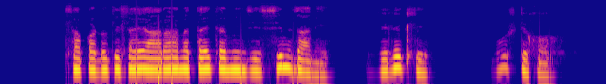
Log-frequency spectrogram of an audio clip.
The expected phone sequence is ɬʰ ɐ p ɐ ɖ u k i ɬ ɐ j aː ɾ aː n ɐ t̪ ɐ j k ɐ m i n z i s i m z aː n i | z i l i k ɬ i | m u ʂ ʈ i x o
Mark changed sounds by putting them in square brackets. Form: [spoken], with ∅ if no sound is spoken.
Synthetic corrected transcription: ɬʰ ɐ p ɐ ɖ u k i ɬ ɐ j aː ɾ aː n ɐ t̪ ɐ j k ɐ m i n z i s i m z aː n i | z i l i k ɬ i | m u ʂ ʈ i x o

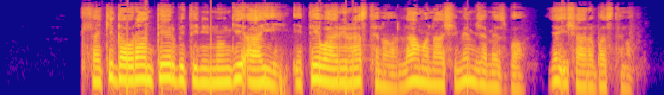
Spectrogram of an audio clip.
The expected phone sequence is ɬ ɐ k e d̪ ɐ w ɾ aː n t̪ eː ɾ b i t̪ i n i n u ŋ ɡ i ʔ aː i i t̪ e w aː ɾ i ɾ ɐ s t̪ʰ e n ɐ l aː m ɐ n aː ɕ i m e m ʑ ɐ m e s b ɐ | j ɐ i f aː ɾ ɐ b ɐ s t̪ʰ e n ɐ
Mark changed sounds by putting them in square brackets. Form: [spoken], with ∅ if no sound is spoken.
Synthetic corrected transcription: ɬ ɐ k [i] d̪ ɐ w ɾ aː n t̪ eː ɾ b i t̪ i n i n u ŋ ɡ i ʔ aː i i t̪ e w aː ɾ i ɾ ɐ s t̪ʰ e n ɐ l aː m ɐ n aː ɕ i m e m ʑ ɐ m e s b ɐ | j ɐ i [ɕ] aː ɾ ɐ b ɐ s t̪ʰ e n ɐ

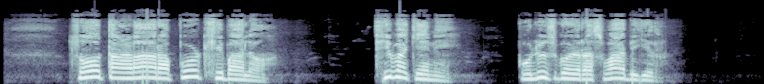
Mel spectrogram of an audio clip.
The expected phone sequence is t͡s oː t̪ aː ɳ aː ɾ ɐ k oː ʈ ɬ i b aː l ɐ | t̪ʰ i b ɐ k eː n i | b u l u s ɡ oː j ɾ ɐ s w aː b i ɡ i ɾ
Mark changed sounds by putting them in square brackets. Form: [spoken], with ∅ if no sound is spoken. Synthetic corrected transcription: t͡s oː t̪ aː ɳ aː ɾ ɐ [p] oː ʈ ɬ i b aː l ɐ | t̪ʰ i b ɐ k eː n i | [p] u l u s ɡ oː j ɾ ɐ s w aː b i ɡ i ɾ

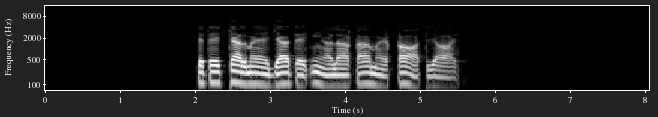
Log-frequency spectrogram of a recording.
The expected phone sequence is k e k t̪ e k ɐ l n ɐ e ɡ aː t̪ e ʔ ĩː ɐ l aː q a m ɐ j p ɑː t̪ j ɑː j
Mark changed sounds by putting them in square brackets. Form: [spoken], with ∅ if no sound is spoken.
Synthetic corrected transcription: k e [∅] t̪ e k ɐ l [m] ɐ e ɡ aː t̪ e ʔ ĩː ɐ l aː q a m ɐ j [q] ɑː t̪ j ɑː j

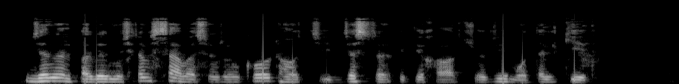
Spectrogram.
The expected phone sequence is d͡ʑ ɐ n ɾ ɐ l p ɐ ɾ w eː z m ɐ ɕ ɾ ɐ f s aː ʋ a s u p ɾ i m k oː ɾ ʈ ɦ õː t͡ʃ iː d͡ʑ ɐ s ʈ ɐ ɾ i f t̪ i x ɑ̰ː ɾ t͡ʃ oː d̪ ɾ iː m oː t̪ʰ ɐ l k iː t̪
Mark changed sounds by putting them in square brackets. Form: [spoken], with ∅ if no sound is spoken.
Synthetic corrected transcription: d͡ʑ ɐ n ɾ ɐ l p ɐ ɾ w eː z m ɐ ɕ ɾ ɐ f s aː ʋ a s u p ɾ i m k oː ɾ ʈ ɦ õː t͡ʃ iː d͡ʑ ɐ s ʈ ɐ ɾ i f t̪ i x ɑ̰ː ɾ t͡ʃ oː d̪ ɾ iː m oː [t̪] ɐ l k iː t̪

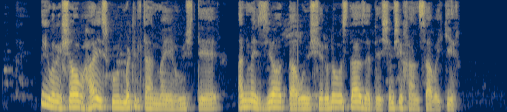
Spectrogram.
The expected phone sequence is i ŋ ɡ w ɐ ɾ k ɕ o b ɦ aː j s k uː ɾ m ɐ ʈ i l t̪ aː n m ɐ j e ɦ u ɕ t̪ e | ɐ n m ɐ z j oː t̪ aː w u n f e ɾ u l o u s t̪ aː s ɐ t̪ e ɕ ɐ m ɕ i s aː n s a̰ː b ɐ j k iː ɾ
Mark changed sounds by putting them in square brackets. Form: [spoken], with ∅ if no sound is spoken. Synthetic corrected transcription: i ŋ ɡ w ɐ ɾ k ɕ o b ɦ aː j s k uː [l] m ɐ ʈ i l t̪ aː n m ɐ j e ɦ u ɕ t̪ e | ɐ n m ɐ z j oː t̪ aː w u n [ɕ] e ɾ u l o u s t̪ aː [z] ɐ t̪ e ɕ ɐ m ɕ i [x] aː n s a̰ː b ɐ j k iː ɾ

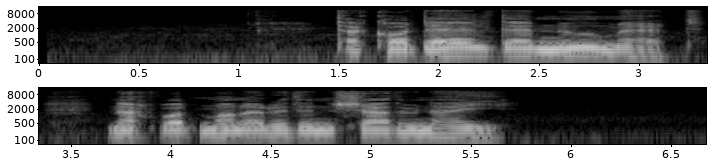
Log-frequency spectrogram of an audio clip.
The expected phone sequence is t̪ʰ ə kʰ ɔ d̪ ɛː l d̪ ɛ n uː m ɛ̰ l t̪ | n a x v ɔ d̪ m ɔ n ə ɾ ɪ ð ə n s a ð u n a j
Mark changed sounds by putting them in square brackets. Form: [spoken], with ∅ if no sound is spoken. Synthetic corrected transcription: t̪ʰ [a] kʰ ɔ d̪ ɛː l d̪ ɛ n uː m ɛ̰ [ɹ] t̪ | n a x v ɔ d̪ m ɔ n ə ɾ ɪ ð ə n [ʃ] a ð u n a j

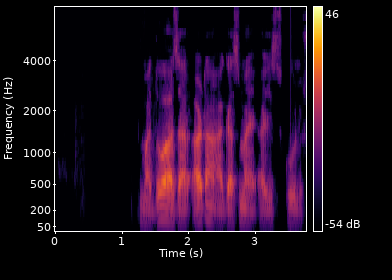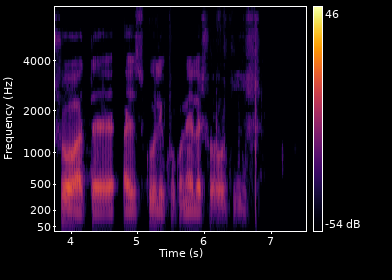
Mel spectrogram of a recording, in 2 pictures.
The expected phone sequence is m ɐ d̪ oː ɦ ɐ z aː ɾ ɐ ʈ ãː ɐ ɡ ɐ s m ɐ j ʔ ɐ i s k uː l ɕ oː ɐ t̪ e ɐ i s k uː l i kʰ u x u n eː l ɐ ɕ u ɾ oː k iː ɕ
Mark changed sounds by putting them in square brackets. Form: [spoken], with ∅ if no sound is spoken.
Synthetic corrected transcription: m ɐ d̪ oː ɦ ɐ z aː ɾ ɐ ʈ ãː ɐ ɡ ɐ s m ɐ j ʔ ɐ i s k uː l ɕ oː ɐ t̪ e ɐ i s k uː l i kʰ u [k] u n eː l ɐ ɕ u ɾ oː k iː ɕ

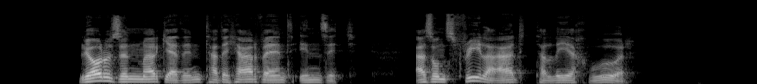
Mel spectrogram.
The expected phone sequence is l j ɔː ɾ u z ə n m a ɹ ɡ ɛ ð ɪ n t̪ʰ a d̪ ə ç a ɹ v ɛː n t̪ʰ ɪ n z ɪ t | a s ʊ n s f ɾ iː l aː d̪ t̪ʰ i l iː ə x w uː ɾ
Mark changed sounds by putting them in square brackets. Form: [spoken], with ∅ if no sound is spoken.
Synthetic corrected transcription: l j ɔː ɾ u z ə n m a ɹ ɡ ɛ ð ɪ n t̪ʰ a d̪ ə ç a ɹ v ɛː n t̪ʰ ɪ n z ɪ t | a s ʊ n s f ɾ iː l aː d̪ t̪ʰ [a] l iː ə x w uː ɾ

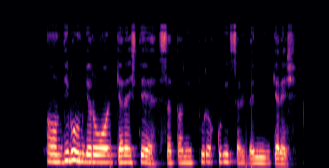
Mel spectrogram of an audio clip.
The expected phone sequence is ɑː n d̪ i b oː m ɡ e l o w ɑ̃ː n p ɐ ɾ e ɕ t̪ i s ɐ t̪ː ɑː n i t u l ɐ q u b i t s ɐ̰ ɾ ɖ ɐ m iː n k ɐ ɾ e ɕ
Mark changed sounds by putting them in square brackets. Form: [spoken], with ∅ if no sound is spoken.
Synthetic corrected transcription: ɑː [m] d̪ i b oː m ɡ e [ɾ] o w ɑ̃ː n [k] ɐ ɾ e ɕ t̪ [e] s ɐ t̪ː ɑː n i [p] u [ɾ] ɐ q u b i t s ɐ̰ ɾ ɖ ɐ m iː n k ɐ ɾ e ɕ

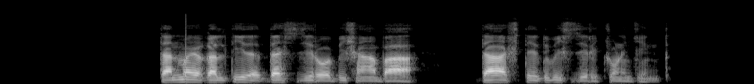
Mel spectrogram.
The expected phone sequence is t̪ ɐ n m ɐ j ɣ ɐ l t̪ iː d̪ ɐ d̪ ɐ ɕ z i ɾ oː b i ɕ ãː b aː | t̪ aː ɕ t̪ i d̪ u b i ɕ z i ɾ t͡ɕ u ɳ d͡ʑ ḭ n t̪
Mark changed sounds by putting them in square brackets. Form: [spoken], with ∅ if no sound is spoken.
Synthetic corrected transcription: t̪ ɐ n m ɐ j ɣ ɐ l t̪ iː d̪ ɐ d̪ ɐ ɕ z i ɾ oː b i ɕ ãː b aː | [d̪] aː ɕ t̪ [e] d̪ u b i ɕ z i ɾ t͡ɕ u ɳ d͡ʑ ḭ n t̪

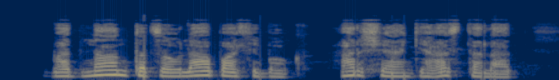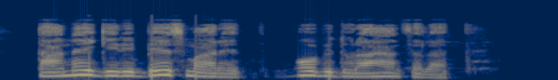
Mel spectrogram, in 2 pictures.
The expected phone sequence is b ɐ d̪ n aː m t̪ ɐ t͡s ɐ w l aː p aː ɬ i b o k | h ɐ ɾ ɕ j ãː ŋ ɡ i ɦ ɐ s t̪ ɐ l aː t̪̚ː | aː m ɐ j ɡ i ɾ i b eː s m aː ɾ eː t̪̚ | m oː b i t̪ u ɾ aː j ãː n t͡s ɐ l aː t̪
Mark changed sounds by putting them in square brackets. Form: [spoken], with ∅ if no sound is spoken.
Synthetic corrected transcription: b ɐ d̪ n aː m t̪ ɐ t͡s ɐ w l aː p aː ɬ i b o k | h ɐ ɾ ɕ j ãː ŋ [k] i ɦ ɐ s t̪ ɐ l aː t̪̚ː | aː [n] ɐ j ɡ i ɾ i b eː s m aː ɾ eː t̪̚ | m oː b i [d̪] u ɾ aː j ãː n t͡s ɐ l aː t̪

